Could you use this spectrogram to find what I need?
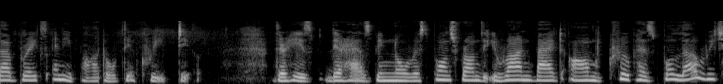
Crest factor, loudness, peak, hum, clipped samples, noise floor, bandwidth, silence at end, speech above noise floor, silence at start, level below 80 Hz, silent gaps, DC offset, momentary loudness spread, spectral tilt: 16 dB; -25 LUFS; -8 dBFS; none; under 0.1%; -45 dBFS; 8 kHz; 0 s; 20 dB; 0 s; -68 dBFS; none; under 0.1%; 7 LU; -5.5 dB/octave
